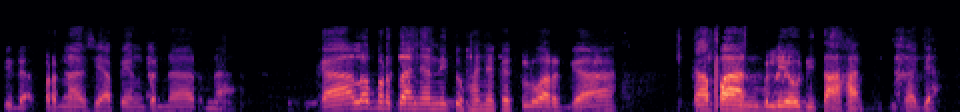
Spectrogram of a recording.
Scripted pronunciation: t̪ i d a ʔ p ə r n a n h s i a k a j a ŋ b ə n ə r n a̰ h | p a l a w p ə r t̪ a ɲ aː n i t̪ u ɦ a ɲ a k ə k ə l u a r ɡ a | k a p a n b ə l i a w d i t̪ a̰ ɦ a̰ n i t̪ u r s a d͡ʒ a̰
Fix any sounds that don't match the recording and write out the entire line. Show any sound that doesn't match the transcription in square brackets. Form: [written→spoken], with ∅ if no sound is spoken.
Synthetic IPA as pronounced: t̪ i d a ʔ p ə r n a [n→∅] h s i a [k→p] a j a ŋ b ə n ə r n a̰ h | [p→k] a l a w p ə r t̪ a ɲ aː n i t̪ u ɦ a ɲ a k ə k ə l u a r ɡ a | k a p a n b ə l i a w d i t̪ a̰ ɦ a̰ n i t̪ u [r→∅] s a d͡ʒ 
